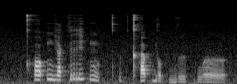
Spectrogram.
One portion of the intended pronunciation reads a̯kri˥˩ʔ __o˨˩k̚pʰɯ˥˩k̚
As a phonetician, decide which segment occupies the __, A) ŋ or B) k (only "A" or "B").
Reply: A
